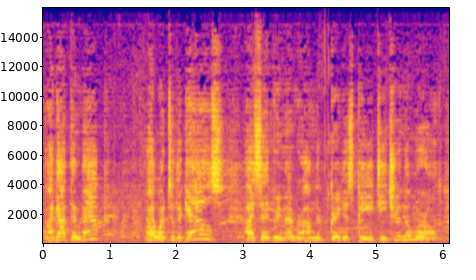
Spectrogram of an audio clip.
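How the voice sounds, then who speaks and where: The speech runs at a moderate pace. Audible room echo and crowd noise in the background are heard. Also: man. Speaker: political candidate. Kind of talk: campaign speech.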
